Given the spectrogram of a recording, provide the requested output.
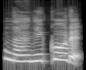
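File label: "nanikore", Japanese, komaru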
